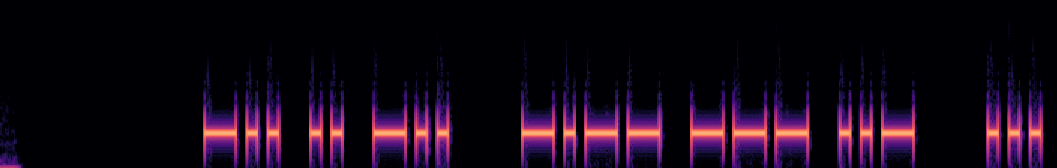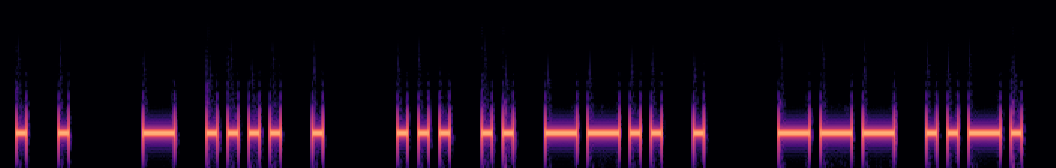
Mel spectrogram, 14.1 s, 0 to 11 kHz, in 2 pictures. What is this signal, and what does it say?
Morse code, heard as a keyed tone, about 17 wpm, 700 Hz. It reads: DID YOU SEE THE SIZE OF
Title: Sentences from Top 1000 Words - Review Part 2 - 17wpm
